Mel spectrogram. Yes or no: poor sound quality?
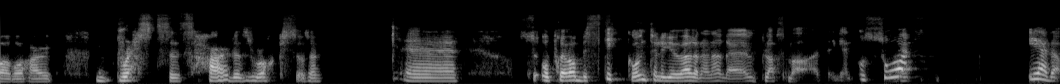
yes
